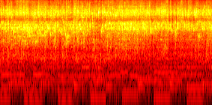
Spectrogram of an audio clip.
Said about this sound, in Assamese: মই এতিয়া এইখিনি আকৌ এবাৰ ফ্ৰাই কৰি দিম।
